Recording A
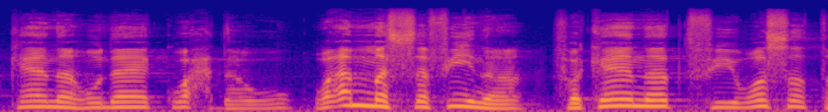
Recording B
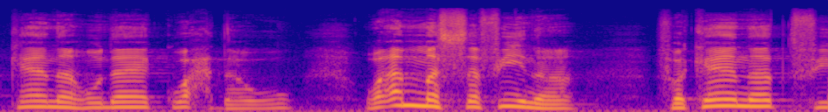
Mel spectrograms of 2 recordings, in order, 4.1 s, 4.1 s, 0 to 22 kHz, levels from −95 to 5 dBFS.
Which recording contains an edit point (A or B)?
A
